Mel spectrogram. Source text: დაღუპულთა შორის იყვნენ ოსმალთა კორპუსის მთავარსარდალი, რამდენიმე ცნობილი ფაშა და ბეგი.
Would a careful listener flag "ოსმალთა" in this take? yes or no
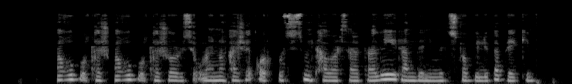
yes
